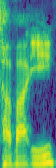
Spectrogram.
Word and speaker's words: Hawaii: Hawaii is actually pronounced Hawaii by the native culture.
